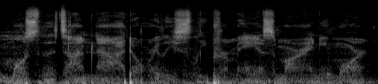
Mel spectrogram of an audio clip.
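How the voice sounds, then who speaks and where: At a moderate pace, a man rambles easily through an ASMR gaming video, his voice an unvoiced, breathy whisper and his manner relaxed.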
